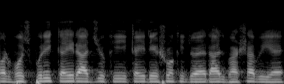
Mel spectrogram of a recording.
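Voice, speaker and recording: A man's fairly high-pitched voice with a dark, mellow tone at a moderate pace. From Bihar, India. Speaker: news anchor. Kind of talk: interview answer. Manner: animated, passionate.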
